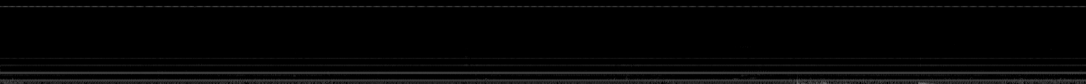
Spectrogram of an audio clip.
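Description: Faint, steady electrical hum made of several fixed tones, with two or three light knocks near the end.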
